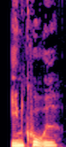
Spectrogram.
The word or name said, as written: indkode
